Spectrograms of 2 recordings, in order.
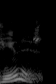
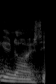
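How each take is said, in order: First: Eunice said "YOO-nis", short i at the end; Eunice pronounced yoo-niss, ending clipped short; Eunice the other way. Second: Eunice said "YOU-nice", long i at the end; Eunice pronounced you-nice, ending like the word nice; objector's Eunice. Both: Retold or imitated. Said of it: "Somebody says".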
